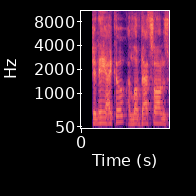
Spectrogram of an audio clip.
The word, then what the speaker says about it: Jhené Aiko: Jhené Aiko. Jhené Aiko.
